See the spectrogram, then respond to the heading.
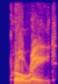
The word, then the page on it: prorate: American English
